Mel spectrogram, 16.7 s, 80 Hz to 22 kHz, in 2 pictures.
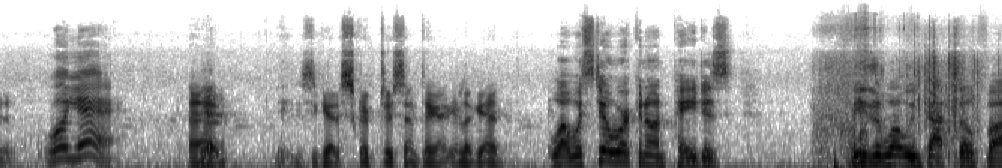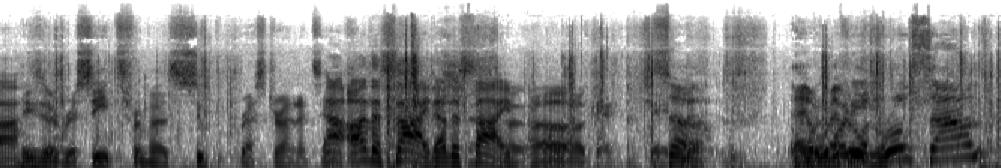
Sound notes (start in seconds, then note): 6.7 paper crackling; 11.2 flipping through papers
